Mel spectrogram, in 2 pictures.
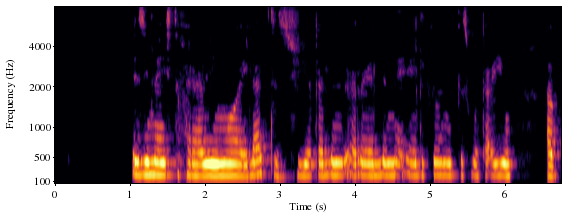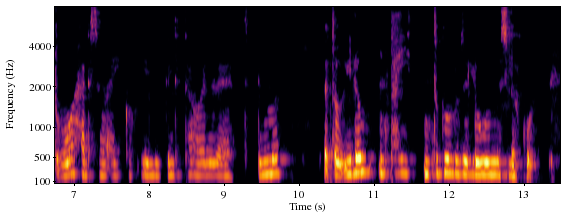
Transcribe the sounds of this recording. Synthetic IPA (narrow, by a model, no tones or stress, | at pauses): ʔɨzinajzɨt̪ʰɐfɐɾaβjumowajlat̪zɨʃɪjɛt̪ʼɐlːɨnzɨʔɨɾɐjɛlːɐnːajelek̚t̪ʰɾo̞nikɨsbo̞t̪ʰaʔɨjːu | ʔaβt̪ʼɨxʼwoħad̪ɐsɐβaajkʰɐfʔiluɡɨlɨt̪ʰawalɐzajat̪d̪̥ɨmːa | t̪ʼɐt̪ʼɐwʔilo̞mɨnt̪ʰajɨnt̪ʰɨɡɐβɾuzɐlːɐwujmɐslɐkʰːum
